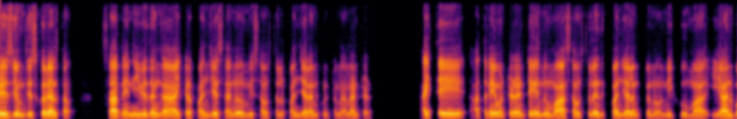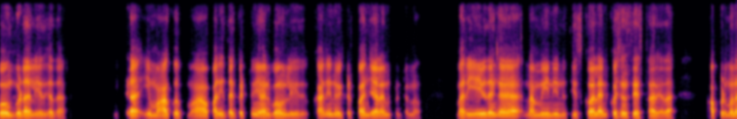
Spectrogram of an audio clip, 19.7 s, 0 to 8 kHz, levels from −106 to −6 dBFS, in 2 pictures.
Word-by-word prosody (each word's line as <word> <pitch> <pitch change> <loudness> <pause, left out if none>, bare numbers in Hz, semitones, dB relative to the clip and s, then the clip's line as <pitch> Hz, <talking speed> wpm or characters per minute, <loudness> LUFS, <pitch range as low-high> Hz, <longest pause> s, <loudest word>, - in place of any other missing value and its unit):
Resume 165 +6 +5
తీసుకొని 155 - +4
వెళ్తాం. - - -2 0.5
"Sir 140 -1 +6
నేను 125 -1 -1
ఈ - - 0
విధంగా 135 +2 +2 0.2
ఇక్కడ 120 - -2
పని 120 +2 -3
చేశాను, 130 +2 0
మీ 120 - -6
సంస్థలో 120 +4 -9
పని 120 0 -6
చేయాలనుకుంటున్నాను" 115 +2 -5
అంటాడు. 115 - -13 0.7
అయితే 150 +3 +2 0.5
అతనేమంటాడంటే, 155 +3 +1 0.2
"నువ్వు 135 -2 -1
మా - - +7
సంస్థలో 155 +3 -2
ఎందుకు 155 +1 -8
పని 140 0 +1
చేయాలనుకుంటున్నావు? 130 -2 -2
నీకు 125 +1 -10
మా 120 - +1 0.2
ఈ - - -7
అనుభవం 150 +5 +4
కూడా 140 -2 +5
లేదు 120 0 -5
కదా. 115 0 -5 0.8
ఇక్కడ 135 - +2 0.2
ఈ - - 0
మాకు 130 +2 +2 0.2
మా 120 - -1 0.2
పనికి 140 +1 0
తగ్గట్టు 150 +3 -3
నీ - - 0
అనుభవం 135 0 0
లేదు. 110 -1 -8 0.2
కానీ 150 +4 0
నువ్విక్కడ 150 -4 -4
పని 130 +1 +1
చేయాలనుకుంటున్నావు. 115 -3 -3 0.5
మరి 135 -1 +1
ఏ - - +2
విధంగా 150 +2 +3 0.3
నమ్మి 140 +3 -1
నిన్ను 130 -2 -6
తీసుకోవాలి?" 130 +1 +2
అని 175 - -10
క్వశ్చన్స్ 145 +1 0
వేస్తారు 120 -5 -2
కదా. 110 0 -2 0.5
అప్పుడు 160 - -4
మన 145 - +3
135 Hz, 170 wpm, -23 LUFS, 120-150 Hz, 0.8 s, మా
